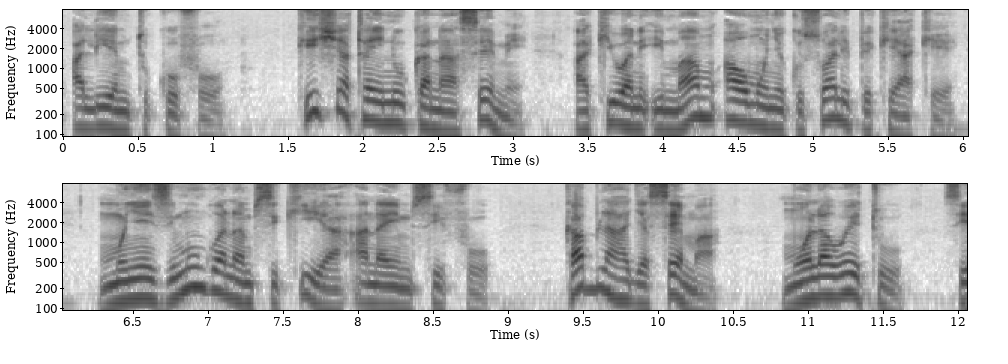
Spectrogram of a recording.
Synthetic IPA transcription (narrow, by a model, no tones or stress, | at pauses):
ʔalijɛm̩tukufṵ | kiʃaːtainukanaːsɛmɛ̰ | akiwaniʔimamuʔaumwɛɲɛkuswalipɛkɛjakʰɛ̰ | mwɛɲɛzimuŋɡuanam̩sikʰiaʔa̰najɛm̩sifṵ | kablahaʄasɛma̰ | mɔlawɛtu | si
